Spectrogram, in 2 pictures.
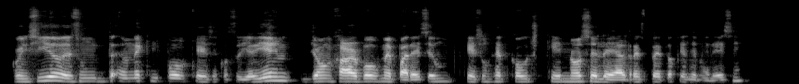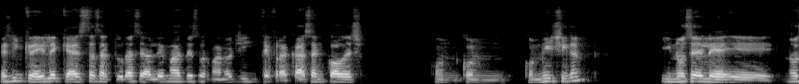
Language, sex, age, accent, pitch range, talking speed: Spanish, male, 30-49, Colombian, 115-150 Hz, 210 wpm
